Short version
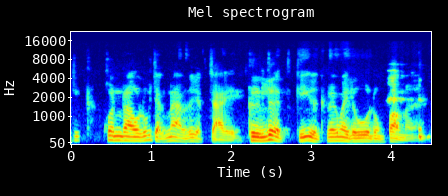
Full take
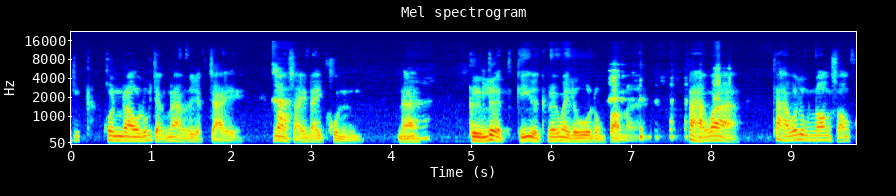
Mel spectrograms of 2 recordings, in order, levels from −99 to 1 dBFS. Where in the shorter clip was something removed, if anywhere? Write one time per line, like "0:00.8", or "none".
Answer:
0:02.1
